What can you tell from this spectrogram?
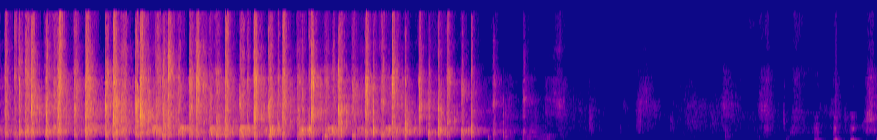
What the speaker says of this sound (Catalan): També m'aplaudeixen.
